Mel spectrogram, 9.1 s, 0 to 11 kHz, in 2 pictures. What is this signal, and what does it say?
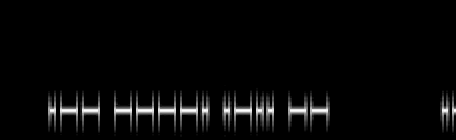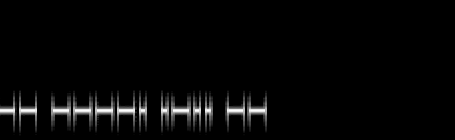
Morse code, heard as a keyed tone, about 22 wpm, 700 Hz. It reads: W9LM W9LM
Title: USA Call Signs - 4 Characters - Repeated 2x - 22wpm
